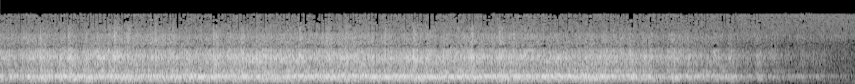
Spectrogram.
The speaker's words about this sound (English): That's right. Good Lord. The powder is aboard one of those cars and the train is a runaway. Yeah. One guesses to what will happen when it hits the end of the track.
